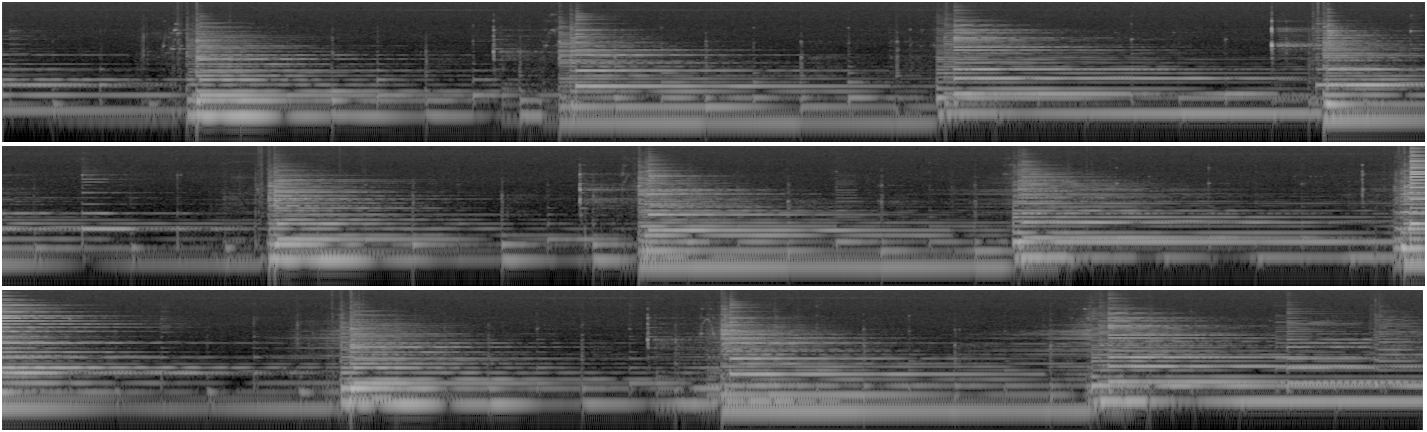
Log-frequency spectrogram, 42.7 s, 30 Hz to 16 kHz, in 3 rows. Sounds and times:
Acoustic guitar: 0.0 - 42.6
Strum: 0.0 - 42.6.

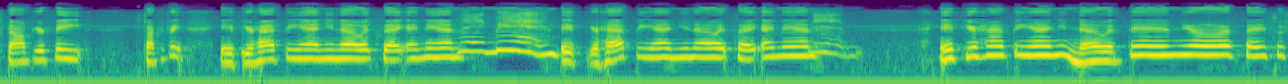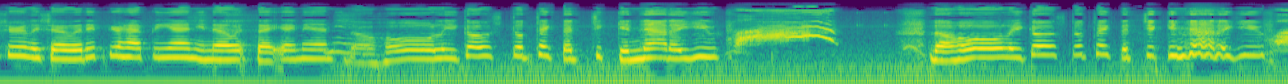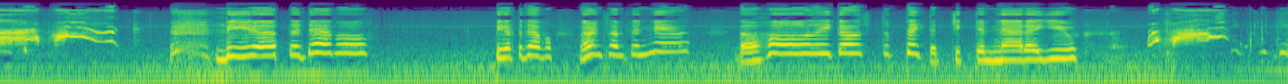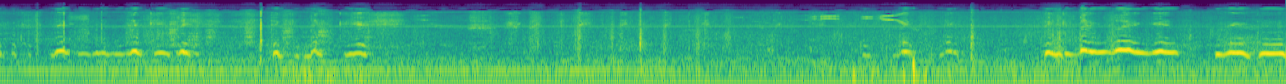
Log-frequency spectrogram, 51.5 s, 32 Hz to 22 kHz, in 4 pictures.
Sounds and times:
Speech: 0.0 - 5.9.

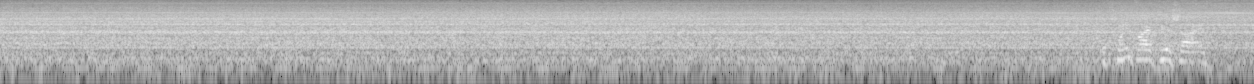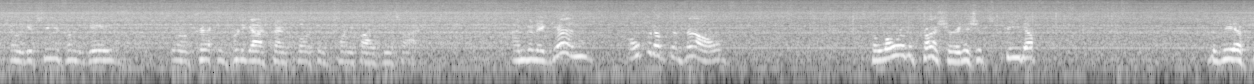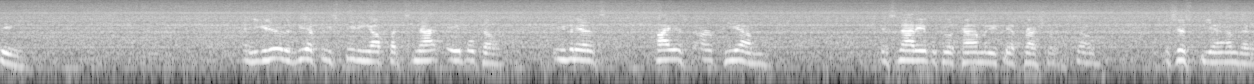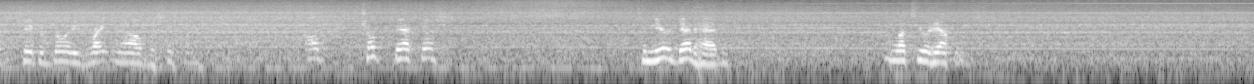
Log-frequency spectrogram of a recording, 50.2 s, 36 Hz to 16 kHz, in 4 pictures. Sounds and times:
Speech: 11.0 - 16.8, 17.6 - 19.8, 21.2 - 23.0, 24.6 - 25.4, 27.5 - 32.8, 33.9 - 39.7, 40.7 - 42.2, 44.0 - 45.0, 46.5 - 47.4.

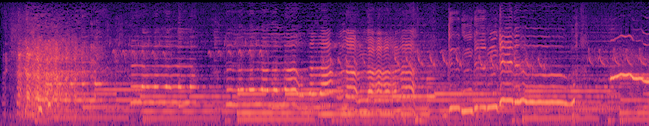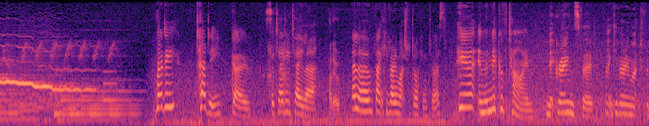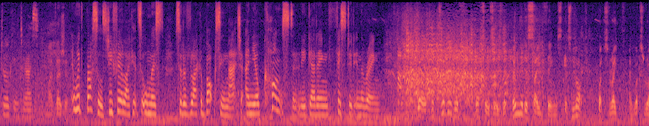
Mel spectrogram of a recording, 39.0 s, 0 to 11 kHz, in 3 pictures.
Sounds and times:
Music: 0.8 - 15.9.

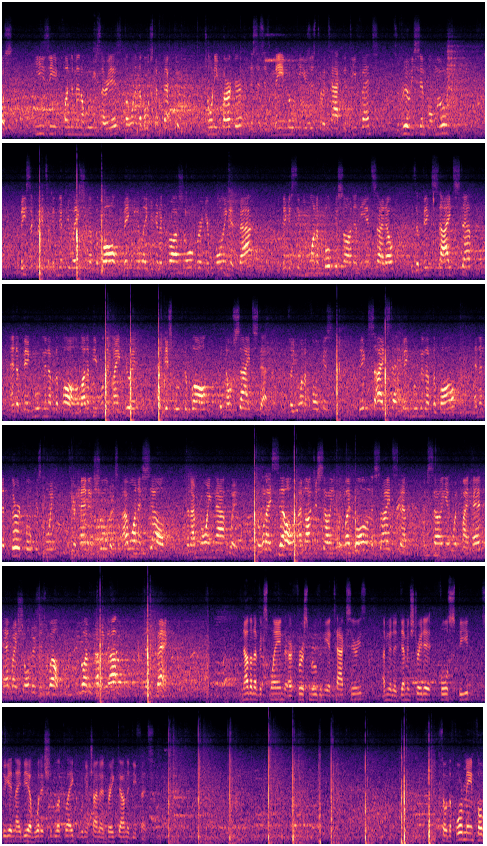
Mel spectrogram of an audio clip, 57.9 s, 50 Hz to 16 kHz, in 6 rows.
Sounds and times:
Speech: 0.0 - 9.0, 10.0 - 42.0, 42.8 - 52.0, 56.9 - 57.9.

